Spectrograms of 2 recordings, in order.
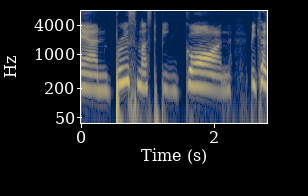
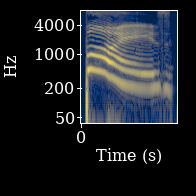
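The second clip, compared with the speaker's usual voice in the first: loud gleeful crow; 11 dB louder than usual. A narrator's reading. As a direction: announce yourself triumphantly. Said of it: "Lex Luthor crows".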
